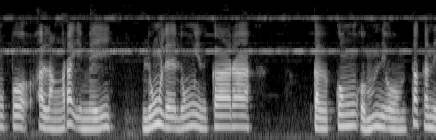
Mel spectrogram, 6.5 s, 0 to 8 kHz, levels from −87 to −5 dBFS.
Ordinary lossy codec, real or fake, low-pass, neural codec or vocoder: none; real; 7.2 kHz; none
